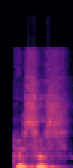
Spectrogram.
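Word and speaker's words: phthisis: टीबी रोगी को जब हो जाती तो वजन गिर जाएगा, डॉक्टरी भाषा में थीसिस क्या बोलते हैं, थीसिस, PHP तो साइलेंट होगा, PH साइलेंट होगा, थीसिस हो गए।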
